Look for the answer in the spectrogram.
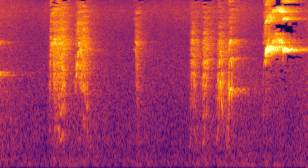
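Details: Superb lyrebird (Menura superba) showing off at the bottom of Martin's Lookout, Gembrook Creek, singing loud, rasping bursts of high notes in quick phrases, ending on a piercing, ringing whistle; otherwise quiet background.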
